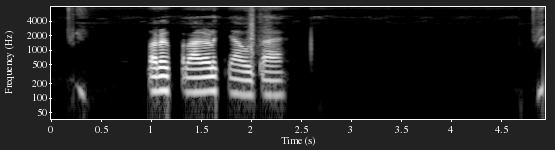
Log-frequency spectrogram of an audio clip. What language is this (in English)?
Hindi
